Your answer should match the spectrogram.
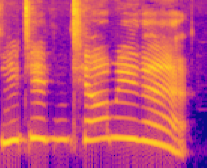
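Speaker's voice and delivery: put-on high, indignant child's voice; daughter's protest. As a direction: protest like a kid. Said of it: "She goes".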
